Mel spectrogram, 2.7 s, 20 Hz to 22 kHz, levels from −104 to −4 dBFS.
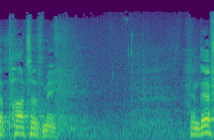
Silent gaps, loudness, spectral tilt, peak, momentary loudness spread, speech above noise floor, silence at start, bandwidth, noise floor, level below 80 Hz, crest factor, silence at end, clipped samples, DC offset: none; -26 LUFS; -4.5 dB/octave; -8 dBFS; 24 LU; 25 dB; 0 s; 16 kHz; -48 dBFS; -56 dBFS; 20 dB; 0 s; under 0.1%; under 0.1%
